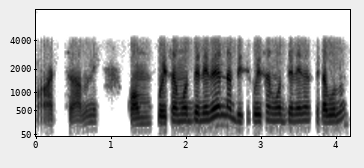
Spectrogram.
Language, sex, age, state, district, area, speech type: Bengali, male, 45-60, West Bengal, Nadia, rural, conversation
